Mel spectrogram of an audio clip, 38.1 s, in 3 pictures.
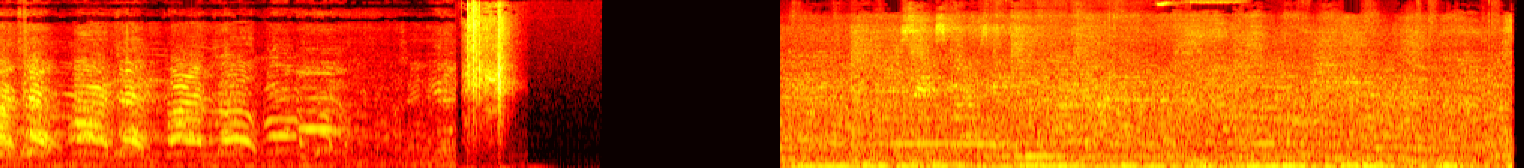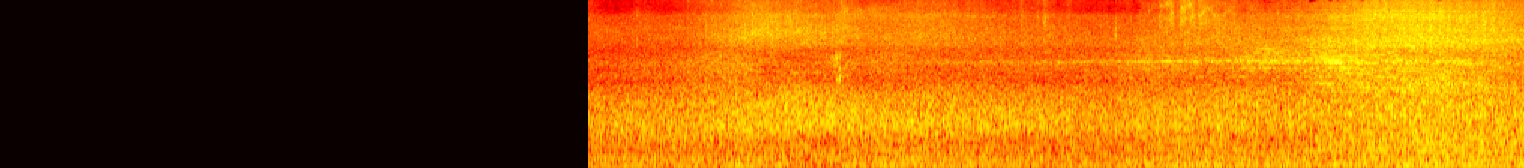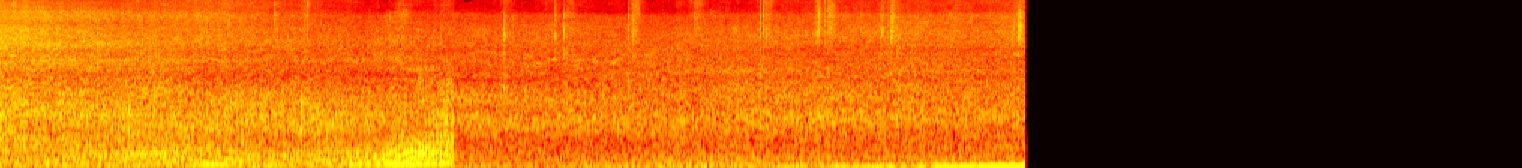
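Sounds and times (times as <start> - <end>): car engine accelerating: 23.5 - 29.2.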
